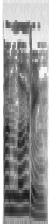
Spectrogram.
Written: unloading

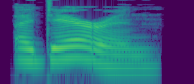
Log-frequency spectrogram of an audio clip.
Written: aderyn

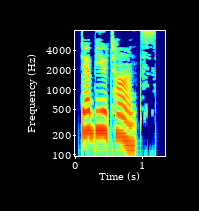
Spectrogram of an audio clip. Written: debutante's

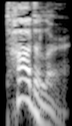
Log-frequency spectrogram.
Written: toddler

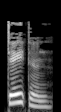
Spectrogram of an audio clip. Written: deighton

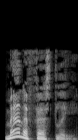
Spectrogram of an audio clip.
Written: manifestly

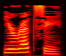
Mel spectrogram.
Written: yaretzi

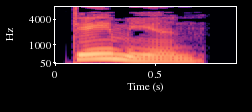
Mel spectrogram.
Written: damian

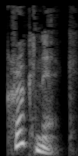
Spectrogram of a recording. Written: crookneck

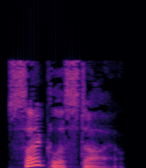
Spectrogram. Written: cyclostyle

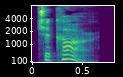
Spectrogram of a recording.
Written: chukar

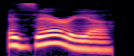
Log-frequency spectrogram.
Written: azaria

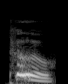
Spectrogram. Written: poo

